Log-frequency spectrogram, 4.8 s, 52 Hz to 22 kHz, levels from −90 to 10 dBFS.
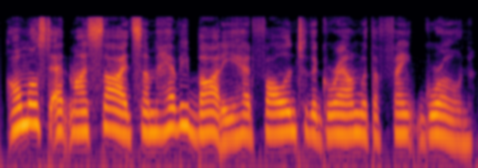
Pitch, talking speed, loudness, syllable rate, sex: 185 Hz, 200 wpm, -16 LUFS, 4.3 syllables/s, female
